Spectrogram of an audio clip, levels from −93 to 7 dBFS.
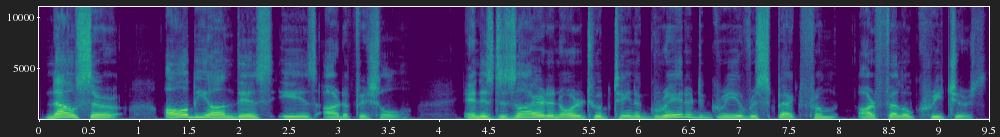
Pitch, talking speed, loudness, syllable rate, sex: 155 Hz, 145 wpm, -20 LUFS, 4.4 syllables/s, male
